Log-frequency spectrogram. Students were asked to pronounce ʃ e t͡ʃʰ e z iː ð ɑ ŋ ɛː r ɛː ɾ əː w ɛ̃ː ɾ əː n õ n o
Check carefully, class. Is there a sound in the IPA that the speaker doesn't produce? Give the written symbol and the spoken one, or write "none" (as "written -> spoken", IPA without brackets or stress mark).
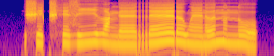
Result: none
